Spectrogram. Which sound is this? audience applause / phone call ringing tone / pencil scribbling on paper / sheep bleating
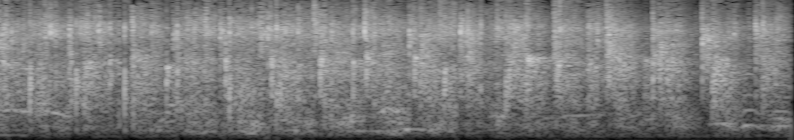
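audience applause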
